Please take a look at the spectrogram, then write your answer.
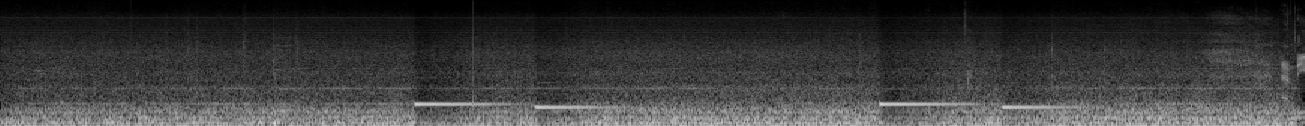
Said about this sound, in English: answer I was looking for was that is the seatbelt fastening noise that you hear on an aeroplane. That's what we were looking for all this time. So if you sent in the answer seatbelt on or off sign, correct?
